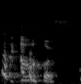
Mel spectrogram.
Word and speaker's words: Davos: Davos. So. We're getting there. Vala, can you do better? Think Boston. Think Boston. Davos? Davos, yeah. It's Davos.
